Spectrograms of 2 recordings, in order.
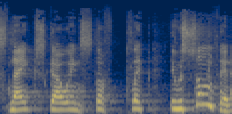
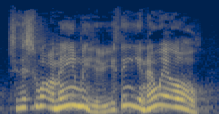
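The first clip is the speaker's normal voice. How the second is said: exasperated retort; 7 semitones higher, 4 dB louder than usual. Real, not acted. Exasperated argument.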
